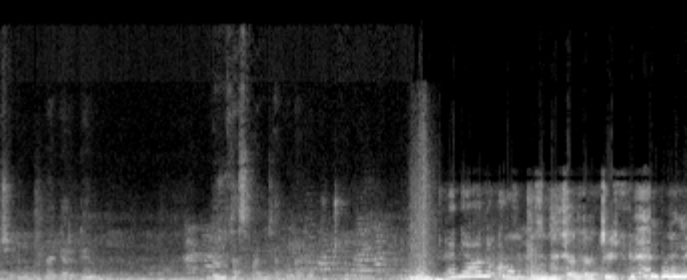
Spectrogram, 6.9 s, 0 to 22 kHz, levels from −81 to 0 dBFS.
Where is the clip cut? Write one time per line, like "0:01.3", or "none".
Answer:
0:04.4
